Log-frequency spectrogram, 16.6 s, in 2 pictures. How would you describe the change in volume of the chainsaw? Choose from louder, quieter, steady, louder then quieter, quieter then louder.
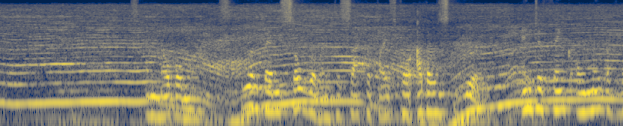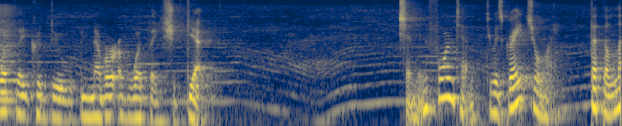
quieter.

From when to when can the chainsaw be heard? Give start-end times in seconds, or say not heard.
0.0-16.5.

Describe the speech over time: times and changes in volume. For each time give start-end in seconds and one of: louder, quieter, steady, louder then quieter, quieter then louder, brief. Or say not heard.
1.8-11.3 steady
13.7-16.5 brief.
